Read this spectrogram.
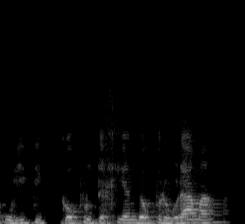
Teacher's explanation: el cierre de la O átona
